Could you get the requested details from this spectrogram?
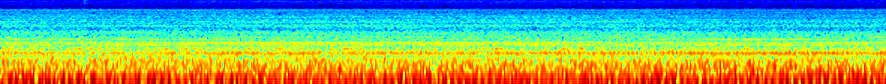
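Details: Well-balanced screw compressor runs with a smooth, even, constant hum, no knocks, rattles or surges. A vibration analyzer barely registers it, with the same readings at three spots. A low discharge superheat alarm was traced to badly miscalibrated sensors.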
